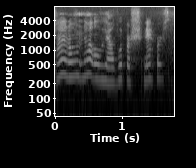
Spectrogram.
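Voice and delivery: put-on high, loud old lady voice. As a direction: play a cranky old granny. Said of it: "Put on my old lady voice".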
